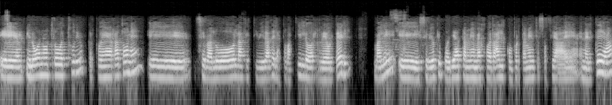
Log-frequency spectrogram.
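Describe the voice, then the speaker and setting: Using a plain, everyday voice, a woman with a fairly low pitch talks at a fairly slow pace with hardly any pauses and ordinary pitch variation. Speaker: dietitian-nutritionist. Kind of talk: interview.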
